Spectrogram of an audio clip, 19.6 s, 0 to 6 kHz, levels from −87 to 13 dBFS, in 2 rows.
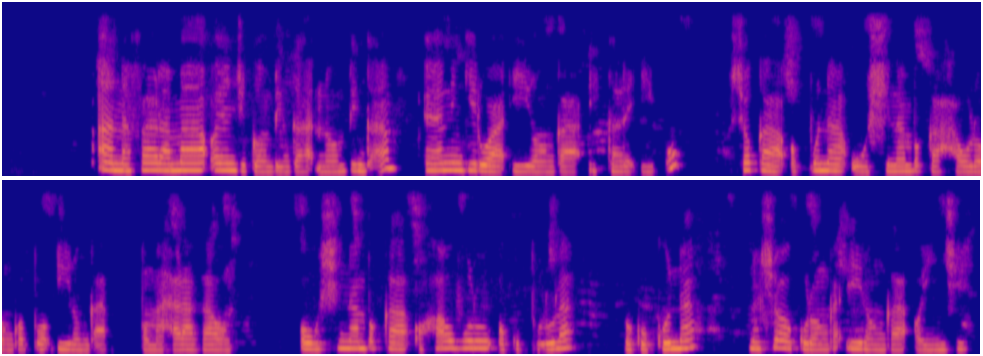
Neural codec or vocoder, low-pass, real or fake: none; 5.4 kHz; real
